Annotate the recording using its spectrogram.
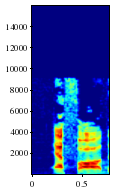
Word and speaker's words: ephod: We reviewed several things that happened and pointed out the role of the priestly ephod that was used to inquire of the Lord. I'm going to pronounce it that way.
